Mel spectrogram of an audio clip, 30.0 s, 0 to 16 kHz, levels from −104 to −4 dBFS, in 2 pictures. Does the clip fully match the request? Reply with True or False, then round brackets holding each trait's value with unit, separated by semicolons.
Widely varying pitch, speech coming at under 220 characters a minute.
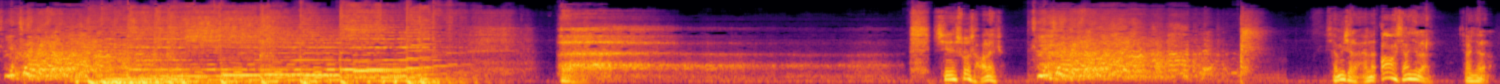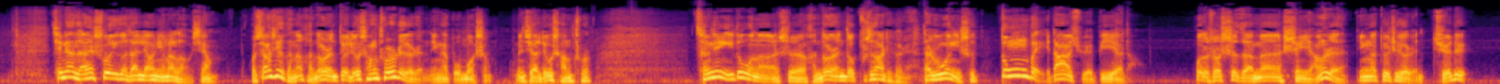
True (6.2 semitones; 210 characters per minute)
